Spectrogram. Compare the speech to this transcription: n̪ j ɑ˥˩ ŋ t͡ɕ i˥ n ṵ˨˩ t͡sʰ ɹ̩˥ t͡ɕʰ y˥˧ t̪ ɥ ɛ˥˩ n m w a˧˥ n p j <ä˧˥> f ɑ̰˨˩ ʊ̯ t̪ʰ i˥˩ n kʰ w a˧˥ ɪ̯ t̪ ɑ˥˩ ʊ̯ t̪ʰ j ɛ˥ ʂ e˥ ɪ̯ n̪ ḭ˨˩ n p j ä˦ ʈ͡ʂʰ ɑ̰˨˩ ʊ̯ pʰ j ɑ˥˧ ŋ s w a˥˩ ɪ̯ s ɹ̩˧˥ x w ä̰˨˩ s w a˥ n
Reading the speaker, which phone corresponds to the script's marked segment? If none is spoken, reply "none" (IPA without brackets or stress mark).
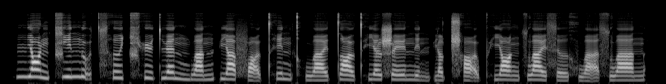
ä˥˩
